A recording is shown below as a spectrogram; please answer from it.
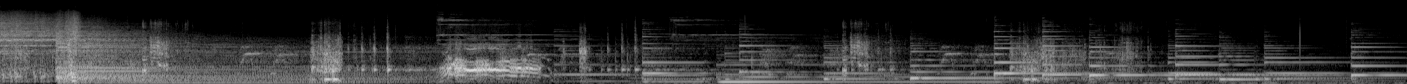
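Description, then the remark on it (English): A dog named Buck whimpers in his sleep, giving a run of thin, high whines and soft yips that rise and fall over several seconds, with no one talking. “Buck whimpered in his sleep.”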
